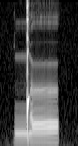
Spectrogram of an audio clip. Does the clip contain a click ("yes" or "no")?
yes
